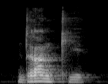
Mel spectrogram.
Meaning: 1. diminutive of drank 2. a potion 3. a beverage
- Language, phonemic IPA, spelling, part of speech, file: Dutch, /ˈdrɑŋkjə/, drankje, noun, Nl-drankje.ogg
